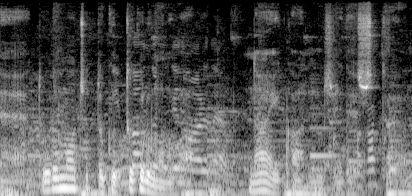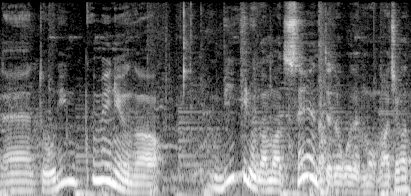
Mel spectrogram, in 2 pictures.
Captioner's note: laughs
